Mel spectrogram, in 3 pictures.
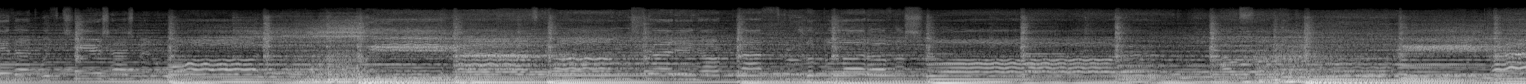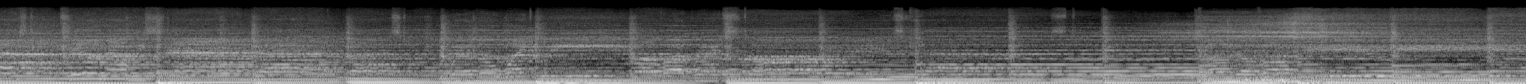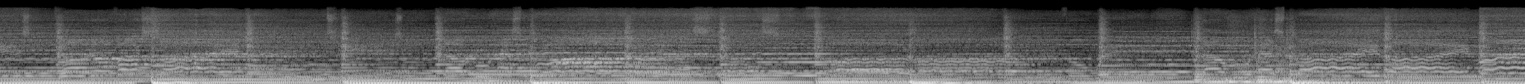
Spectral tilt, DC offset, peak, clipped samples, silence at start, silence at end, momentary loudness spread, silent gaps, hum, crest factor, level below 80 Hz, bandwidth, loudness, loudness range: -5.5 dB/octave; under 0.1%; 0 dBFS; under 0.1%; 0 s; 0 s; 7 LU; none; none; 16 dB; -18 dBFS; 15.5 kHz; -17 LUFS; 4 LU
